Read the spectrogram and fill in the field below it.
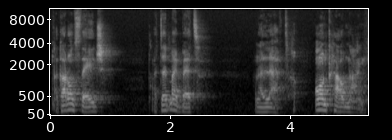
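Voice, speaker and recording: A man from Trinidad whose accent carries a trace of New York tells his story in an echoey room. He talks at a middle pitch, earnest and reflective, often stumbling and restarting his words. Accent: Trinidadian with New York influence. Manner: earnest, halting, with repeated restarts. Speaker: youth theatre founder and director. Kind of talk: reflective personal storytelling to camera.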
